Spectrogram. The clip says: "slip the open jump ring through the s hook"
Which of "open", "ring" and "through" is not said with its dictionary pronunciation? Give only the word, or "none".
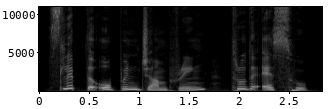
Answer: through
